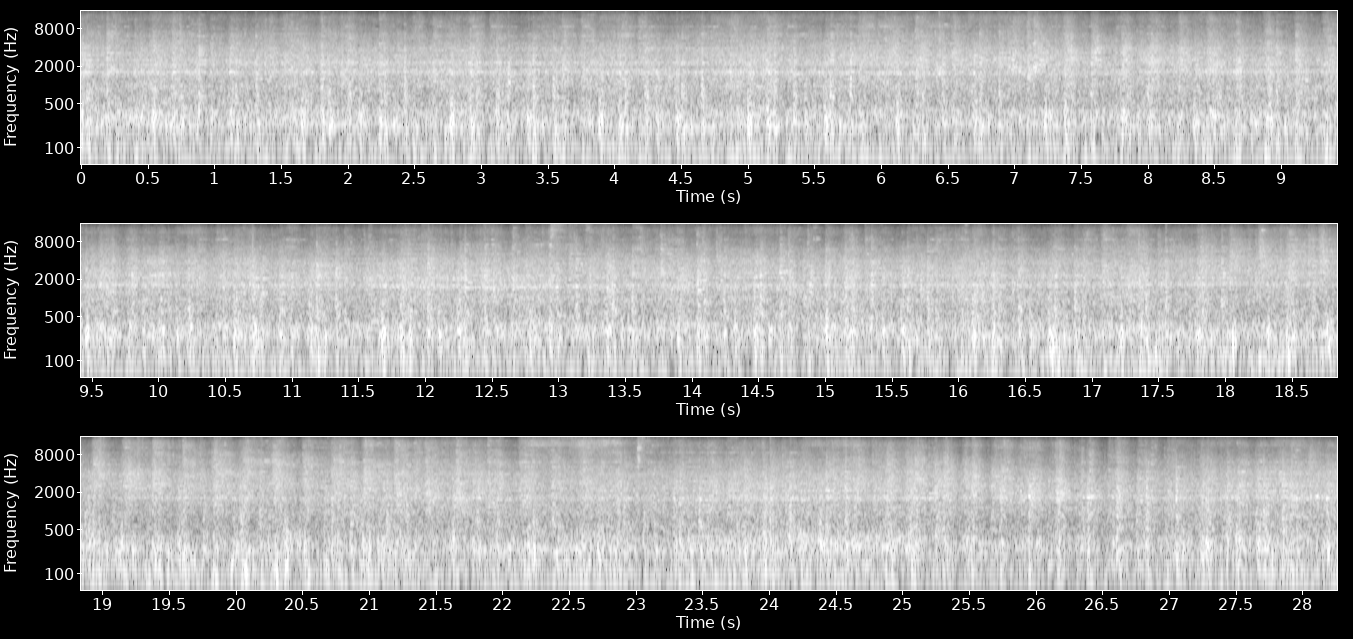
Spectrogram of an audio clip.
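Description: A long freight train of open-top gondola wagons rolling past, steel wheels clacking over the rail joints in a dense, steady run of clicks over a constant rumble of the moving cars.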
